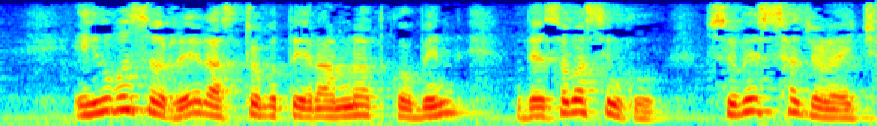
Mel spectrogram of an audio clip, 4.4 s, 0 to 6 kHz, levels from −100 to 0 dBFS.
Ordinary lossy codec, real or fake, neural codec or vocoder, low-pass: none; real; none; 5.4 kHz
